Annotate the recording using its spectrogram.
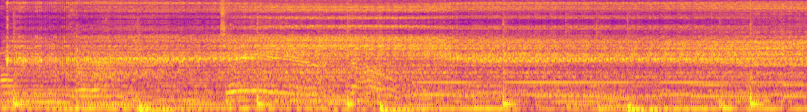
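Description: A knife blade ground freehand against the contact wheel of a belt grinder: a steady high hiss, heard under a song with guitar and singing.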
